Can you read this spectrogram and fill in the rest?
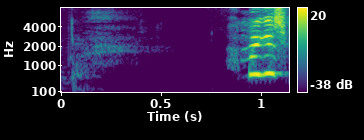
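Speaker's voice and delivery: giddy excited squeal.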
